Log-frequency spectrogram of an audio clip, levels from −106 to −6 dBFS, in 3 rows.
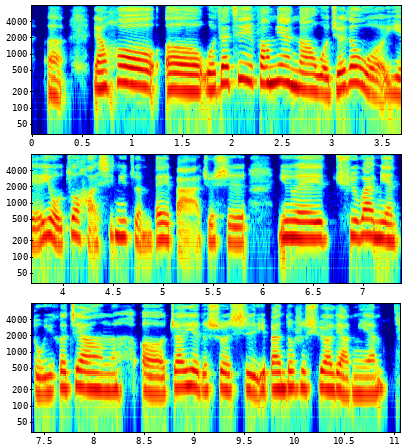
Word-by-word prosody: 呃， - - -5 0.3
然 240 +1 +2
后， 275 -3 +4
呃， 220 -1 +4
我 225 - +2
在 295 +5 +5
这 330 +2 +1
方 295 -1 +2
面 300 -3 +3
呢， 220 -3 +1
我 190 -2 +1
觉 225 +6 +2
得 295 +1 +3
我 195 -10 -1
也 180 +1 -3
有 240 -8 +1
做 255 +9 -2
好 225 -6 -7
心 250 +9 -6
理 240 - +1
准 225 -4 -8
备 210 +1 -1
吧， 205 - -7
就 195 - -7
是 185 -2 -5 0.3
因 235 -1 +1
为 225 -1 +2
去 245 - -5
外 250 +1 +2
面 215 -3 +1
读 175 -3 -5
一 180 - -2
个 215 +4 -2
这 225 +3 -1
样， 205 -2 0 0.2
呃， 175 -4 -1
专 225 +6 0
业 230 -2 +2
的 195 - -4
硕 210 +1 -1
士 195 -1 -2
一 205 - -2
般 210 0 +1
都 220 0 -1
是 220 - -3
需 215 +2 -4
要 210 - +2
2 180 -4 -2
年， 175 +4 -5
215 Hz, 260 characters per minute, -20 LUFS, 195-240 Hz, 0.3 s, 在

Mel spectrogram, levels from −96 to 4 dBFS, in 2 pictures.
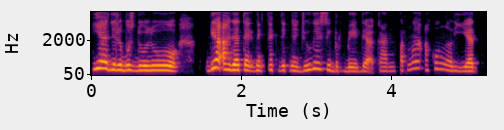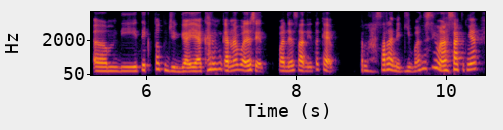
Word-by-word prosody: Iya 315 0 +5
direbus 245 -2 +3
dulu, 225 0 +5 0.4
dia 330 +8 +4
ada 250 -2 +5
teknik-tekniknya 225 -2 -4
juga 260 +8 -2
sih 250 -4 -4
berbeda 190 -2 -7
kan. 195 0 -14
Pernah 270 +10 -9
aku 240 - -15
ngelihat, 195 -3 -4 0.2
mmm, 195 0 -1
di 195 0 -4
TikTok 265 +3 -4
juga 185 -1 0
ya 190 +1 +4
kan 270 +8 -3
karena 220 +2 +3
pada 240 -3 +3
saat 180 0 -3
itu - - -47
pada 210 -1 0
saat 220 -4 +1
itu 195 +7 -8
kayak - - 0 0.4
penasaran 230 +4 -1
ya 180 - -8
gimana 195 +9 -7
sih 355 0 -2
masaknya. 265 +4 +4
225 Hz, 180 wpm, -21 LUFS, 195-250 Hz, 0.4 s, Iya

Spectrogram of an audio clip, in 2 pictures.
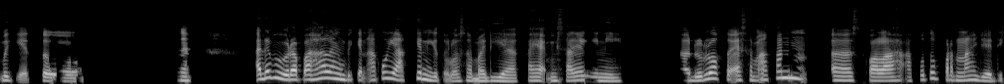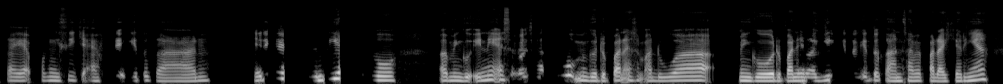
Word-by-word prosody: begitu. 190 0 -5 1.3
Nah, 180 -1 +1 0.7
ada 300 - +4
beberapa 225 -6 +4
hal 285 +5 +3
yang 255 -4 +4
bikin 205 - -5
aku 285 +8 -3
yakin 275 +4 -1
gitu 170 - -7
loh 155 - -3
sama 170 -1 -1
dia. 160 -3 0
Kayak 175 0 -1
misalnya 175 +3 -2
gini, 165 -4 -3 0.6
eee, 180 - -1
dulu 210 +10 +3
waktu - - -5
SMA 200 0 -4
kan, 305 +1 +3 0.5
eee, 185 -1 +2
sekolah 175 +1 +1
aku 175 +5 -12
tuh 280 - -1
pernah 195 -4 -2
jadi 165 -3 -2
kayak 175 0 -2
pengisi 180 +1 -5
CFD 170 -2 -9 0.2
gitu 190 - -7
kan. 155 -1 -3 0.6
Jadi 185 +2 0
kayak 270 -1 0 0.2
gantian 265 +10 +5 0.2
gitu, 455 - -9 0.6
eee, 180 - +1
minggu 170 -1 +3
ini 185 +4 +2
SMA 180 -4 -6
1, 415 - -3
minggu 175 -2 +3
depan 160 - +2
SMA 180 -2 -3
2, 180 +3 +4 0.3
minggu 170 -1 +5 0.2
depannya 170 +1 +4
lagi 175 +5 0
gitu-gitu 175 +1 -6
kan. 160 0 +2
Sampai 165 0 -1
pada 150 - +2
akhirnya, 175 +9 +2
180 Hz, 160 wpm, -24 LUFS, 170-200 Hz, 1.3 s, gantian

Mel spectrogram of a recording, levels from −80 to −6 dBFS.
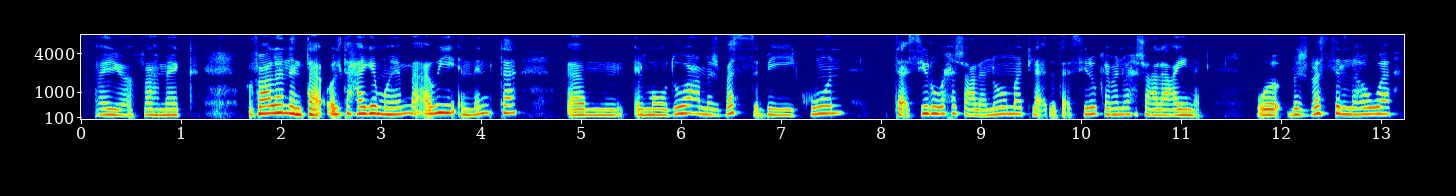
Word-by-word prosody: أيوه 200 -2 -2
فاهماك، 200 +1 -4 0.5
وفعلًا 255 +3 +6
أنت 215 -2 +5
قُلت 220 +4 +1
حاجة 240 +1 +5
مهمّة 230 +2 +1
أوي 275 +3 +3
إن 200 0 -2
أنت 265 +3 -2 0.6
آمم، 195 0 -1
الموضوع 200 +6 +1
مش 210 -4 -4
بس 265 +6 -3
بيكون 210 +6 -2 0.5
تأثيرُه 245 0 +1
وِحِش 245 -1 -1
على 190 -3 -4
نومك 230 +2 -3
لأ، 180 - -4
ده 185 - -9
تأثيرُه 225 +1 -3
كمان 215 -1 -4
وِحِش 220 0 -7
على 195 -2 -2
عينك، 195 0 -1 0.5
ومش 200 0 0
بس 245 +4 -1
اللي 220 -3 +3
هو 230 +2 +1
220 Hz, 135 wpm, -22 LUFS, 200-245 Hz, 0.6 s, وفعلًا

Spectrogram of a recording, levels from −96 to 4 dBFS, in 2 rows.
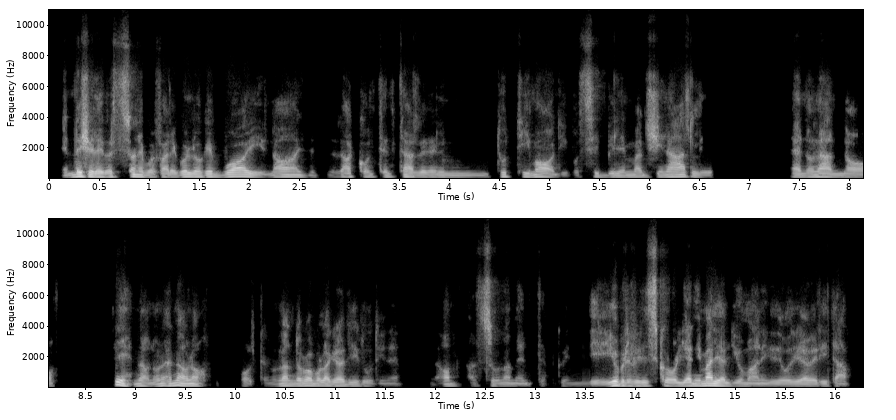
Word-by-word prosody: E - - -7
invece 125 0 +8
le 105 - +5
persone 110 +4 +2
puoi 100 -2 -3
fare 95 +1 -2
quello 115 +1 +3
che 115 - +3
vuoi, 110 -3 +3
no, 110 +4 -1
ehm 110 -1 -3 0.4
accontentarle, 100 -1 -5
mhmm, 100 -1 -9
in - - -17
tutti 120 -2 -8
i 110 - -2
modi 105 -6 -2
possibili 105 +4 -8
e - - -4
immaginabili 105 0 -2 0.8
e 100 - -4
non 105 +2 -4
hanno 95 -2 -2 0.5
sì, - - +6
no, 110 -3 -3
non 100 +5 -4
ehm, 130 - 0
no, 125 -5 +5
no, 120 -1 +3
a - - -28 0.3
volte 90 - -17
non 100 +4 -11
hanno 110 -1 0
proprio 115 -1 +2
la 110 - +2
gratitudine. 100 -5 -4 0.4
No, 105 -1 -7
assolutamente. 90 -3 -9
Quindi 90 -2 -11
io 130 - +9
preferisco 100 -2 +1
gli 105 +2 +2
animali 115 +2 +7
agli 95 -2 0
umani, 90 -2 -5
ti 90 - -9
devo 90 +1 -4
dire 95 0 -2
la - - 0
verità. 95 0 -6
105 Hz, 185 wpm, -24 LUFS, 95-110 Hz, 0.8 s, io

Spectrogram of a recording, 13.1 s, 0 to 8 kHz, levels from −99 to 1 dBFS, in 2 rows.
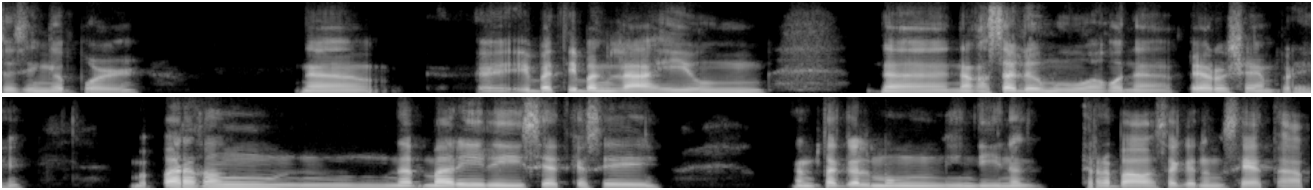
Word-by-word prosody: sa - - -10
Singapore 105 -1 -4 0.8
na 110 -1 +1 0.5
iba't 130 +1 -1
ibang 125 -3 +3
lahi 110 -1 +4
'yong 105 0 -5 0.6
na 105 -2 +1
nakasalamuha 115 -1 +2
ko 115 +1 -2
na. 100 -1 -5
Pero 120 0 +2
siyempre 115 -2 -6 0.5
ma - - -7
para 170 +5 +6
kang 190 -1 +2 0.9
mare-reset 135 -3 +3
kasi 130 -1 -3 0.7
ang 125 - 0
tagal 130 -1 +3
mong 125 -1 0
hindi 115 -1 -4
nagtrabaho 115 0 0
sa 110 +3 -1
ganong 110 -1 -4
setup. 110 -1 0
115 Hz, 120 wpm, -26 LUFS, 110-125 Hz, 0.9 s, para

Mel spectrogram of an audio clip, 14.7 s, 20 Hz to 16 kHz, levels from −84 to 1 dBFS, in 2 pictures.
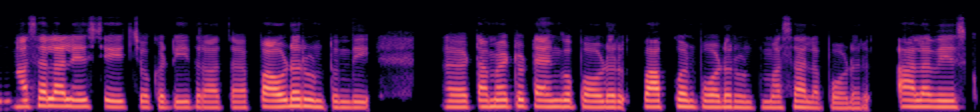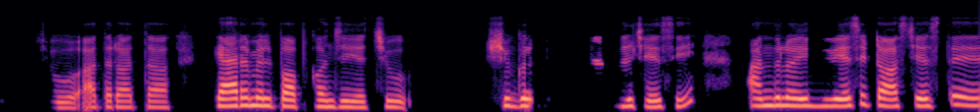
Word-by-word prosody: మసాలాలేసి 220 -1 +3
చేయొచ్చొకటి, 185 -1 -2
తర్వాత 185 0 -4 0.2
పౌడరుంటుంది, 200 -3 +3 0.7
ఆహ్, 195 0 +2
tomato 210 +1 +2
tango 205 0 +2
powder, 190 0 +1 0.2
popcorn 200 0 +2
పౌడరుంటు 190 -2 0
masala 180 -1 -2
powder. 165 0 -5 0.3
అలా 205 0 +2
వేసుకోవచ్చు. 195 - -6 0.2
ఆ - - -1
తర్వాత 195 -1 -4 0.5
క్యారమిల్ 235 +1 +5
పాప్‌కార్న్ 205 -1 +1
జేయొచ్చు. 195 +1 -1 0.8
షుగర్‌ని 230 -1 +1 0.3
క్యారమిల్ 225 -1 -4
చేసి, 205 +3 -2 0.5
అందులో 245 +1 +4
ఇవి 225 -1 -2
వేసి, 240 +5 +2
టాస్ 220 -1 +2
చేస్తే 230 +5 +1
205 Hz, 110 wpm, -22 LUFS, 190-225 Hz, 0.8 s, క్యారమిల్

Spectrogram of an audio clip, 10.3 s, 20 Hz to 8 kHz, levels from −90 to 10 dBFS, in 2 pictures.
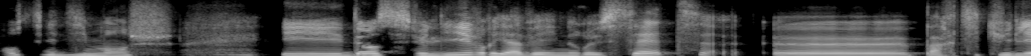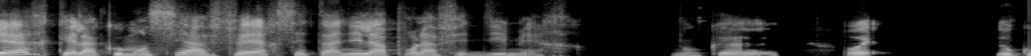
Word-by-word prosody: pour 235 - -8
ces 235 -3 -6
dimanches. 210 - -5 0.5
Et 200 0 +1
dans 220 +3 +3
ce 225 +1 +1
livre, 245 +4 +2
il - - +4
y - - +5
avait 180 -1 +2
une 170 0 -5
recette, 175 +8 0 0.4
heu, 155 -2 +1
particulière 225 - +3
qu'elle 180 - +4
a 180 - +3
commencé 215 +7 -2
à 235 -3 +2
faire 220 +2 +2
cette 215 -5 -8
année-là 210 +4 +3
pour 195 -4 -5
la 175 - -1
fête 175 -2 -9
des 170 +1 -6
mères. - - -13 0.4
Donc, 160 0 -11
heu, 155 - -1 0.5
ouais, - - +2 0.6
donc 195 -1 -4
205 Hz, 175 wpm, -23 LUFS, 175-225 Hz, 0.6 s, y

